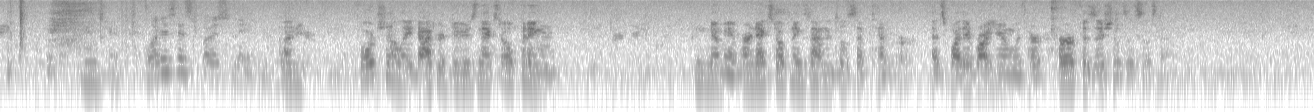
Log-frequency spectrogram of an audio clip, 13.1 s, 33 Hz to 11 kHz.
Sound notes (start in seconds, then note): 0.9 background office noise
